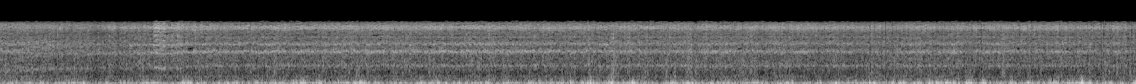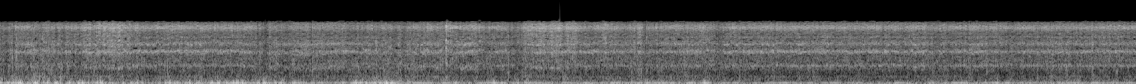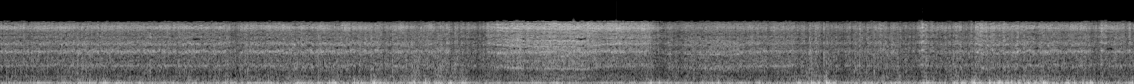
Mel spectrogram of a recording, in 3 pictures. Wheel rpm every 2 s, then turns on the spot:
200, 230, 230, 230, 230, 230, 220, 220, 230, 230, 240, 230, 230, 230, 220, 230, 230.
none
